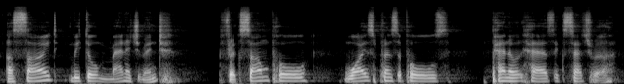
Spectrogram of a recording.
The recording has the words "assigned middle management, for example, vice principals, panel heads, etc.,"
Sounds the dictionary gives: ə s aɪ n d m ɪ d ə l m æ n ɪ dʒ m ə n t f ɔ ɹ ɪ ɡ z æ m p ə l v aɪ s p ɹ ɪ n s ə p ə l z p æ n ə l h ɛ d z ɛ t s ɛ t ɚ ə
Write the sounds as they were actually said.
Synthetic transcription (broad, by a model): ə s aɪ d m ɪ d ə m æ n ɪ dʒ m ə n t f ɔ ɹ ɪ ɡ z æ m p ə l w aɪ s p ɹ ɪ n s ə p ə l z p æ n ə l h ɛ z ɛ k s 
